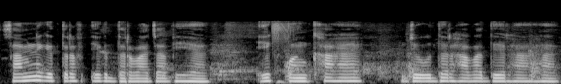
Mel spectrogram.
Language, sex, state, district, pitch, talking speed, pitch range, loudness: Hindi, male, Jharkhand, Palamu, 150 Hz, 170 wpm, 145-155 Hz, -15 LUFS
